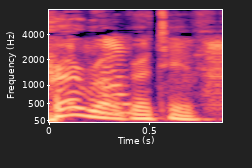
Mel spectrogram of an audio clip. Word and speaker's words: prerogative: The word prerogative, I know you don't spell it prerogative, it's prerogative. – Prerogative, how do you pronounce it? – Pronounce it prerogative. – Oh, with the R in, yeah.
